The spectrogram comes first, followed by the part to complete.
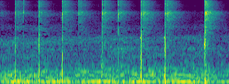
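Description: Ruhmkorff induction coil firing off a home-made high-voltage supply: sharp snapping clicks at uneven intervals, a few a second, loudest about one and a half seconds in, over a steady low electrical hum.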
